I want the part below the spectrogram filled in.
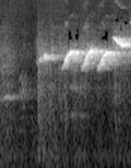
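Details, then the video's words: Yellow-bellied seedeater (papa-capim): after a faint, low whistle, a loud, high, sweet run of quick sliding notes begins and climbs slightly in pitch. "Papa capim El TANK entrando em ordem"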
